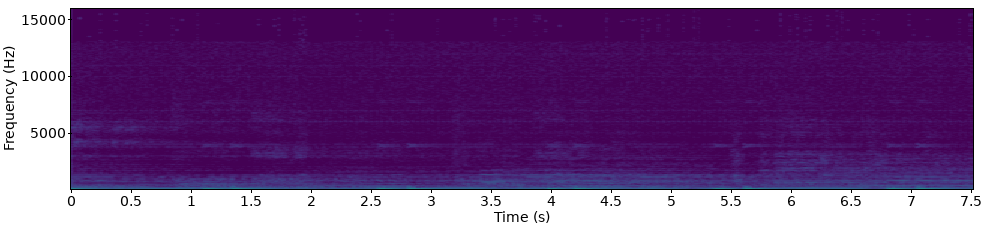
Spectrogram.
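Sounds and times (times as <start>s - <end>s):
constant low droning hum: 0.0s - 7.5s
slow heartbeat: 1.0s - 1.9s, 2.5s - 6.0s, 6.7s - 7.5s.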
